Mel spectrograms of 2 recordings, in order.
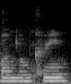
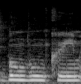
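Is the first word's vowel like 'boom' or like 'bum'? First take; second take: bum; boom. First: The first two words rhyme with 'hum'. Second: The first two words rhyme with 'room'. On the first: This is not how it is said in Brazil. The speaker calls it wrong. "it's not Bum Bum Cream" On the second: This is how it is said in Brazil. The speaker calls it right. "It is Boom Boom Cream, except that's how you say it in Brazil"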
